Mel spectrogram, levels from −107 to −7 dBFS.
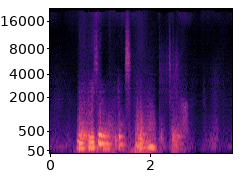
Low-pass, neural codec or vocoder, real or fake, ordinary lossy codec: none; codec, 44.1 kHz, 0.9 kbps, DAC; fake; none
